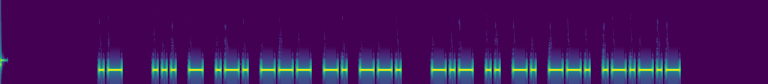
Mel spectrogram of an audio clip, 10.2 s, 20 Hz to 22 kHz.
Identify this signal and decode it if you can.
Morse code, heard as a keyed tone, about 20 wpm, 700 Hz. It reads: A STRONG KING.
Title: Sentences from Top 1000 Words - Review Part 3 - 20wpm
